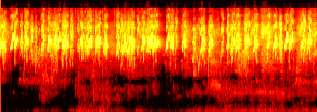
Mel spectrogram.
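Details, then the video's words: Small Forpus parrotlets chirp busily, shrill short tweets repeated many times a second in a thick overlapping flock chorus, the din easing slightly midway before resuming, with a faint low murmur below. "เสียงนกแก้วฟอพัส เพราะมาก"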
